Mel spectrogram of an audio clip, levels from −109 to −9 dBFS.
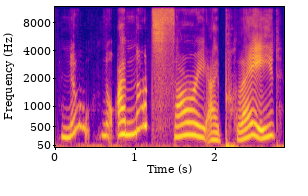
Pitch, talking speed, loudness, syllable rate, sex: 270 Hz, 145 wpm, -17 LUFS, 3.4 syllables/s, female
